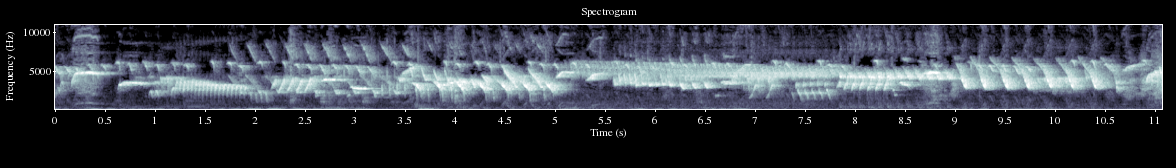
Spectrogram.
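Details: Canary singing loudly and continuously: varied high trills, fast repeated chirps and rolling tours blending into an unbroken bright song.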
